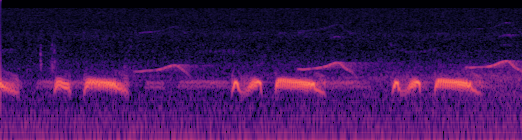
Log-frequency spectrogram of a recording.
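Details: Spotted dove cooing as a decoy to lure wild doves. Three phrases of two quick notes and a long, slightly falling coo, each followed by a softer rising-then-falling whistled note from another bird.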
